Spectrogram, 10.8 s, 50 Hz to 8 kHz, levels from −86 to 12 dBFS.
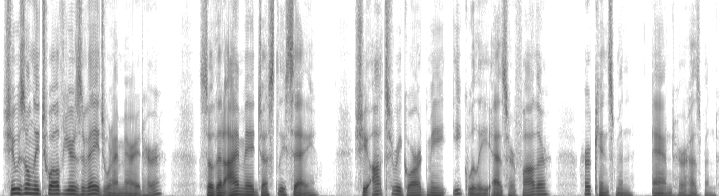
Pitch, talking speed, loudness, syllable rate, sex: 110 Hz, 170 wpm, -20 LUFS, 4.7 syllables/s, male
